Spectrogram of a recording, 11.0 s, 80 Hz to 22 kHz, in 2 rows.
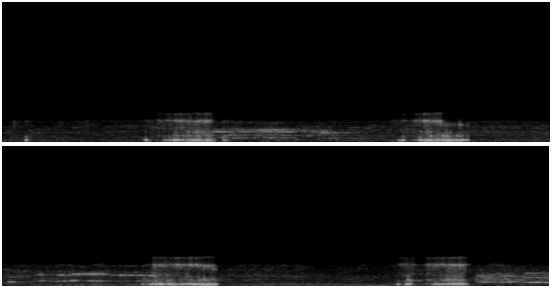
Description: My 3months old cute pitbull pup is snoring like a Man :)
